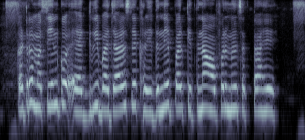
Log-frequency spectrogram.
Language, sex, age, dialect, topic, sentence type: Hindi, female, 18-24, Awadhi Bundeli, agriculture, question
